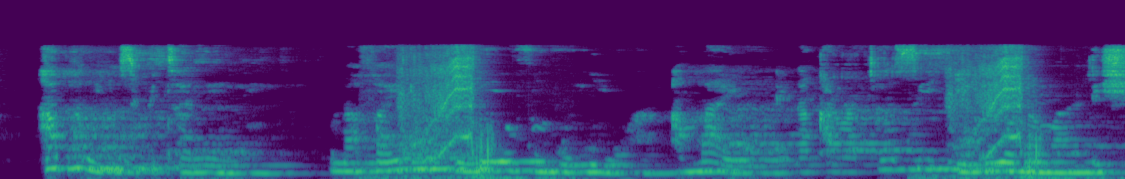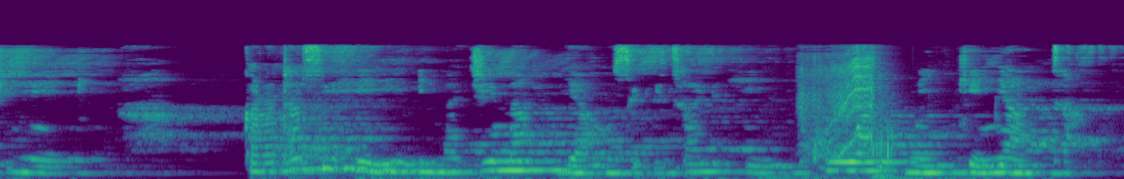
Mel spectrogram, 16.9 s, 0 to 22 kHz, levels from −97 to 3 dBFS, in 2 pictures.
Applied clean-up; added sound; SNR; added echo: classical method WPE with log-MMSE.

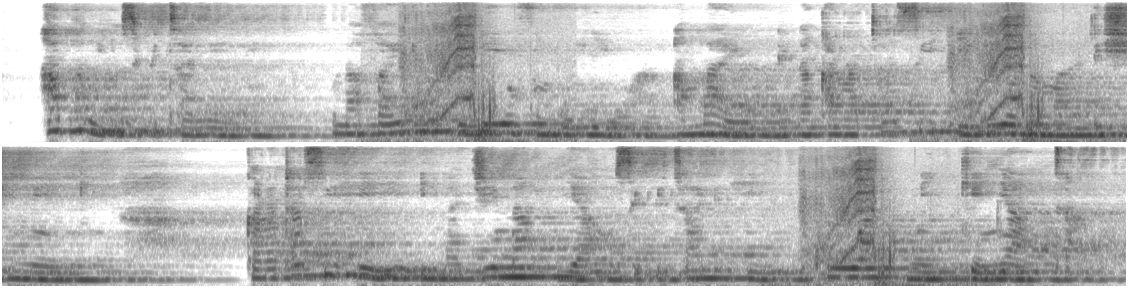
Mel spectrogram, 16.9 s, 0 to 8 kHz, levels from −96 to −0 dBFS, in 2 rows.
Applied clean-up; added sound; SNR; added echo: none; Zipper (clothing); 2 dB; reverberation time 2.4 s.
